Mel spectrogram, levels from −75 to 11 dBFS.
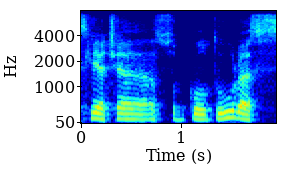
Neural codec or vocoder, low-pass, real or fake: codec, 16 kHz in and 24 kHz out, 0.8 kbps, FocalCodec, streaming, 65536 codes; 7.2 kHz; fake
